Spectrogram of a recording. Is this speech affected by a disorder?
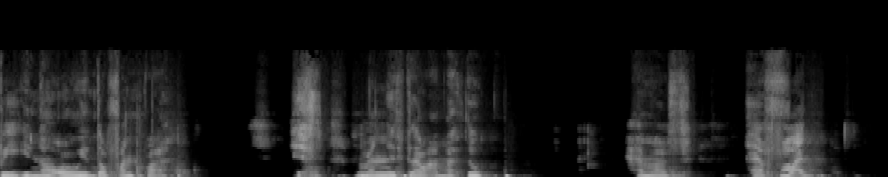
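Yes: spinal muscular atrophy; genetic, diagnosed at 13 months, absent reflexes, wheelchair user, weak legs, hands and lungs, scoliosis and kyphosis; age 12 at interview, recent treatment to stop neuron loss, BiPAP ventilator every night when sleeping; weak respiratory muscles, breathing neurons dying over 10 years, spine curvature collapsed most lung volume.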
